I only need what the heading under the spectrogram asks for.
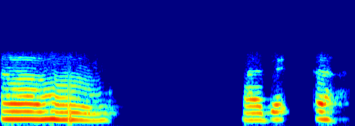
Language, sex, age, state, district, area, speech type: Telugu, female, 30-45, Andhra Pradesh, Vizianagaram, rural, conversation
